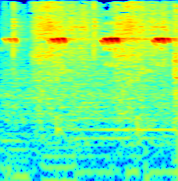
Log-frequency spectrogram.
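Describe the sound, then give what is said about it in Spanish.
Crickets chirp in short, high trilling bursts that repeat at a steady pace, fairly soft and set against a low, continuous background hum. “no, he dicho, nada por lo grillos, ¿sabes?”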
